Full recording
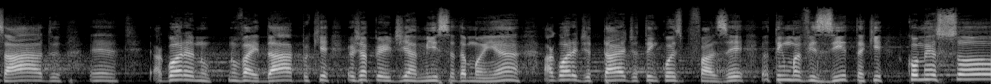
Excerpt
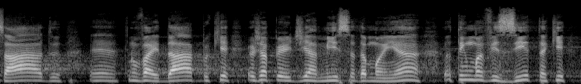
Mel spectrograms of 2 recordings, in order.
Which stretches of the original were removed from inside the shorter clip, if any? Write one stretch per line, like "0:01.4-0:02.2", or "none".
0:01.3-0:02.3
0:05.4-0:07.6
